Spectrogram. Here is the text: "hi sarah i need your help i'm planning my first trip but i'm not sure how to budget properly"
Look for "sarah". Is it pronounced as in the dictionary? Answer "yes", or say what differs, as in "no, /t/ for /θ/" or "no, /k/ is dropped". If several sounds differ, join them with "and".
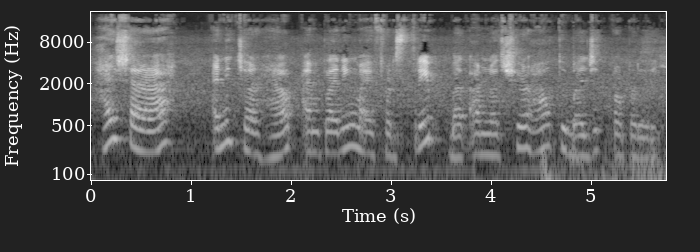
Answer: no, /ʃ/ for /s/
